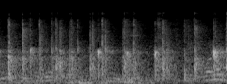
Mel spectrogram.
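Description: A small group clapping irregularly, with voices mixed in.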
